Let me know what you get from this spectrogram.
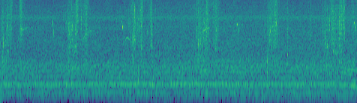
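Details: Swarm of honey bees being removed from local baseball fields, queen already boxed; steady droning hum with layered overtones, dense and continuous, broken by sharp clicks and faint high chirps overhead.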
